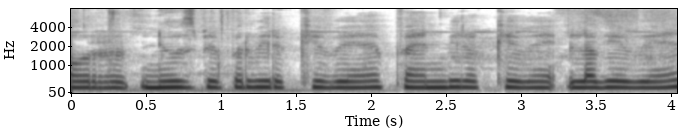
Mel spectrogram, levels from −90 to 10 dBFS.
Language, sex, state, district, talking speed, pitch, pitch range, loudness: Hindi, female, Chandigarh, Chandigarh, 220 wpm, 215 Hz, 210-220 Hz, -13 LUFS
